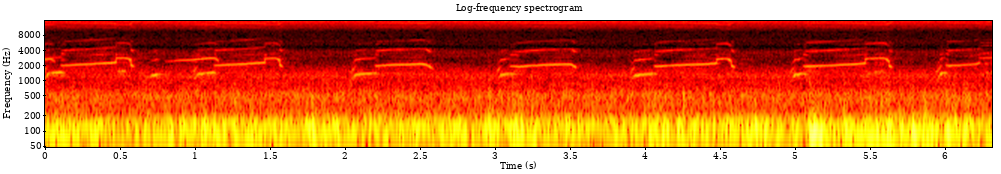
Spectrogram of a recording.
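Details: Decorah North bald eagle juveniles, two birds aged 17+ weeks spending time together, eagle cam recording from July 27, 2021; a run of sharp rising whistles, each ending in a brief downturn, repeats about twice a second above low droning noise.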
